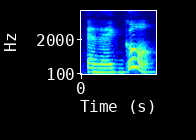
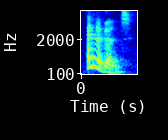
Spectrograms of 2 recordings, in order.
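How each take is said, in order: First: The stress is on the last syllable. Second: The stress is on the first syllable. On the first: "stressed at the end of the word" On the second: "stressed at the beginning of the word"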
